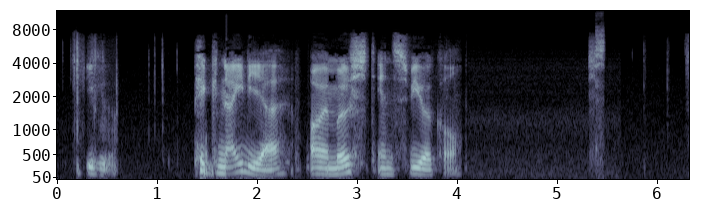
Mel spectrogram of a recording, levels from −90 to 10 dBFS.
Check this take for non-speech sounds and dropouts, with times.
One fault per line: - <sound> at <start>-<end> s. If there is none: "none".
- laugh at 5.3-5.5 s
